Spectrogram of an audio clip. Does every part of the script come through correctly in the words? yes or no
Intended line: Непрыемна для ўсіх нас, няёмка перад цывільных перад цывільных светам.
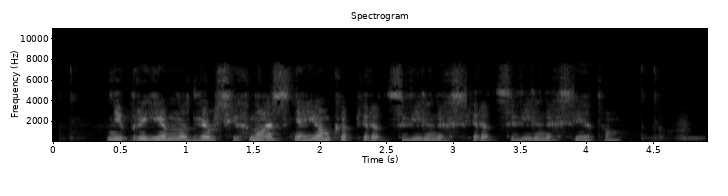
yes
